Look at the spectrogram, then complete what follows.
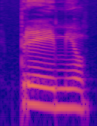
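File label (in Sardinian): "prèmio", female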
